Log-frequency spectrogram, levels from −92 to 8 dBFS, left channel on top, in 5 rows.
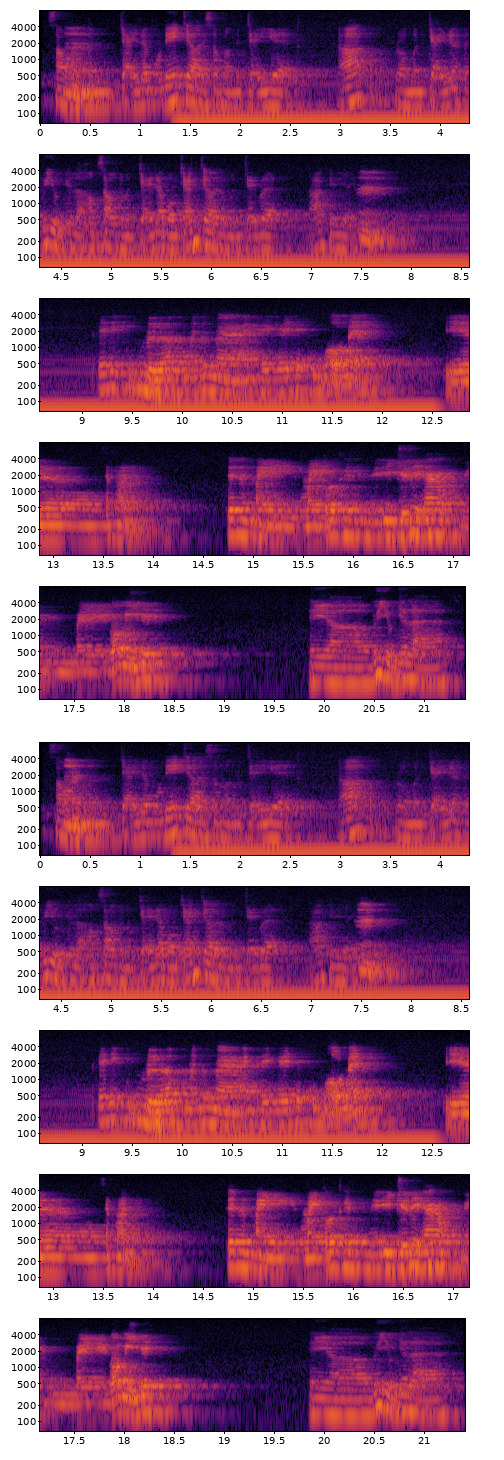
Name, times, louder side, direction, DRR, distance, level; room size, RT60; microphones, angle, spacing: voice 1, 0.1-2.5 3.0-3.3 3.5-6.7 7.0-7.5 13.5-13.7 19.8-21.2, left 1 dB, 35° left, 5 dB, 1.4 m, -35 dB
sound 1, 1.3-12.5, equal, ahead, 1.4 m, -32 dB
voice 2, 7.4-7.7 9.2-11.9 12.6-13.9 14.7-18.3, right 1 dB, 60° right, 0 dB, 2.9 m, -29 dB
25.5 x 11.0 x 3.4 m, 1.1 s
head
